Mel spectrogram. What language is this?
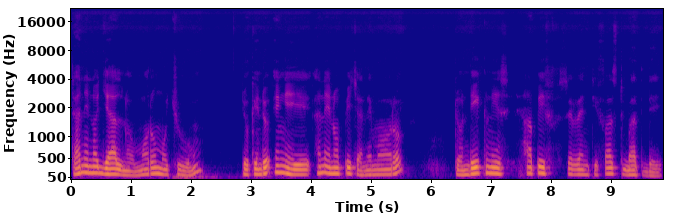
Luo (Kenya and Tanzania)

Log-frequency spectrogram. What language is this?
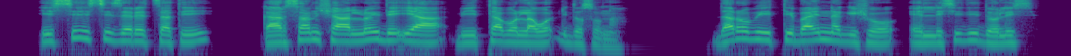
Gofa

